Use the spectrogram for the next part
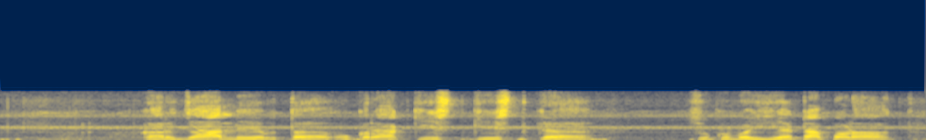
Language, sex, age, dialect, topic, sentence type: Maithili, male, 25-30, Bajjika, banking, statement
